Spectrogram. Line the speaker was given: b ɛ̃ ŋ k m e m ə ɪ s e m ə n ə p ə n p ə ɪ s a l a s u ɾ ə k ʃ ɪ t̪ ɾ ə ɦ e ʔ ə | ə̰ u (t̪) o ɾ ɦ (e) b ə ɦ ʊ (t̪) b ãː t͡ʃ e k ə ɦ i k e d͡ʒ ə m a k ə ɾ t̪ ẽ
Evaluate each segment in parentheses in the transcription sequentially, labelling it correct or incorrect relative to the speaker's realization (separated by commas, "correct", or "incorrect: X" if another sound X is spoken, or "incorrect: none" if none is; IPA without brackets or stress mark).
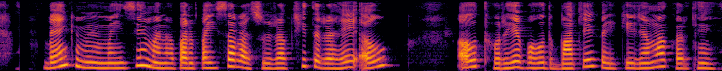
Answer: incorrect: t̪ʰ, correct, correct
